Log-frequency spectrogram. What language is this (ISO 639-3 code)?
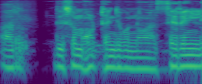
sat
